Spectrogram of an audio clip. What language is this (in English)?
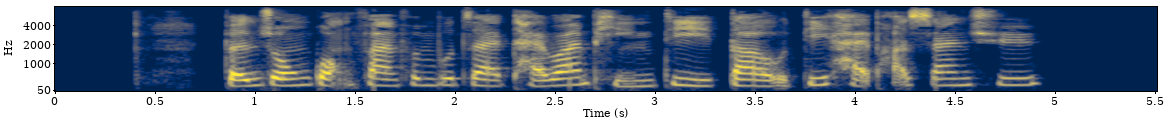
Chinese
